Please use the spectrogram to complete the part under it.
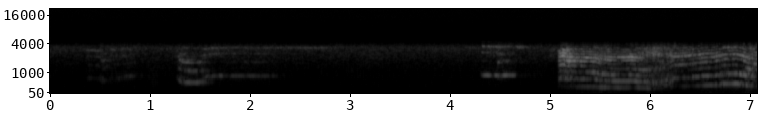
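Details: Whippet whining after being kept away from the trash can: a few short, high, falling whimpers, then a long wavering, strongly harmonic whine over the last two seconds.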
